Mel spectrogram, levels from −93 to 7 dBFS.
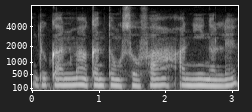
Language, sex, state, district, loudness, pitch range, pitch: Wancho, female, Arunachal Pradesh, Longding, -22 LUFS, 170-180 Hz, 175 Hz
